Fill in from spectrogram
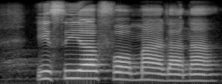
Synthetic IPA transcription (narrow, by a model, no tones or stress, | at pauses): isijafɔmalana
